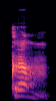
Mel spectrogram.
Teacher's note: र में अ मिलाकर बोलना है, क्रम, और क को जल्दी से बोलना है क्योंकि वो आधा है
